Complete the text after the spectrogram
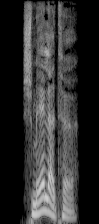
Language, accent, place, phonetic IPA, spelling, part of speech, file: German, Germany, Berlin, [ˈʃmɛːlɐtə], schmälerte, verb, De-schmälerte.ogg
- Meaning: inflection of schmälern: 1. first/third-person singular preterite 2. first/third-person singular subjunctive II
